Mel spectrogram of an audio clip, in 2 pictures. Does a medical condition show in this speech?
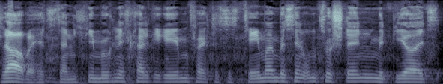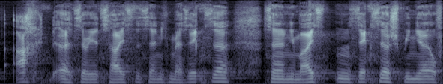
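Yes: cleft palate; cleft palate present since childhood, speech impediment.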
